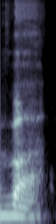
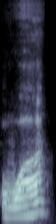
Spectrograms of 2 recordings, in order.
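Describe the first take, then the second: First: It starts with a v sound. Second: It starts with a w sound. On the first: This is the speaker's own everyday pronunciation. "I just do va" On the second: This is the full old Bohairic pronunciation. "the full, quote unquote, old Bohairic, straight up wa"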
